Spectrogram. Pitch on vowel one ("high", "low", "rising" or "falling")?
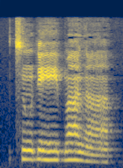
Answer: high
